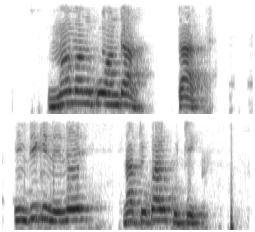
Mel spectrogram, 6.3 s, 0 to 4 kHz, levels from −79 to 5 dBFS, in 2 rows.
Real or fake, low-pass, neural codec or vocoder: real; 3.6 kHz; none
